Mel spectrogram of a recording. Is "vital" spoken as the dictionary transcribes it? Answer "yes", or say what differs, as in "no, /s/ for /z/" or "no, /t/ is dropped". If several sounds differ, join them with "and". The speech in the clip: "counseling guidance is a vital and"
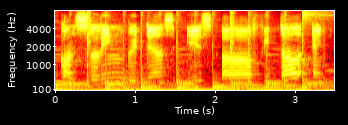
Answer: no, /f/ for /v/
